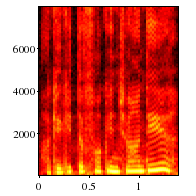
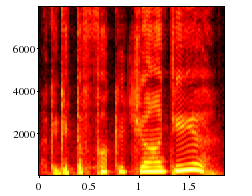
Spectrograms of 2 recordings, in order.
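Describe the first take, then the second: First: High, rising on Deere; dudebro brag, rising. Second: High brag on John Deere; dudebro brag. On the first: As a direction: ask it like a giddy offer. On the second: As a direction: show off the mower like a trophy. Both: Retold or imitated. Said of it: "these fucking people are like".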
